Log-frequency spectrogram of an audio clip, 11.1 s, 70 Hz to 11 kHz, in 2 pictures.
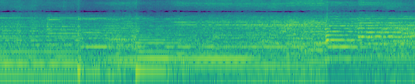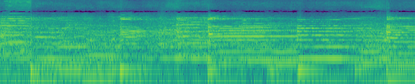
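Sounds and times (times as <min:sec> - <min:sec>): instrumental blues band: 0:00.0 - 0:11.0.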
